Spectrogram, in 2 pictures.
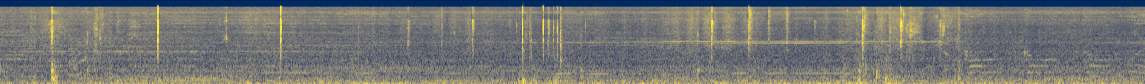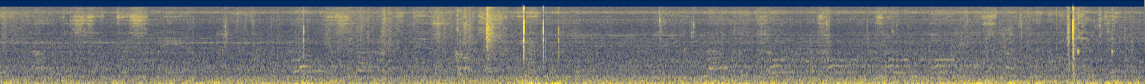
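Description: Road and engine noise of a moving car picked up inside the cabin by a windshield dashcam: a steady low rumble with scattered small clicks and rattles. A thin high tone comes in about a quarter of the way through and lasts a few seconds.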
